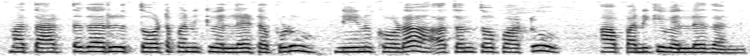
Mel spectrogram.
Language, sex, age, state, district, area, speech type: Telugu, female, 30-45, Andhra Pradesh, Vizianagaram, rural, spontaneous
